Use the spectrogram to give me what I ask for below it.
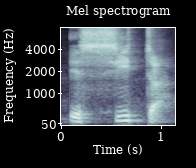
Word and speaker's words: esita: school riverside school yes esita esita is how you say it and that is the blackfoot way to say riverside which is the new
